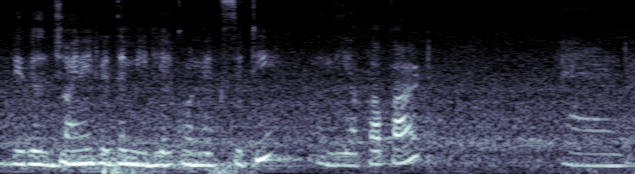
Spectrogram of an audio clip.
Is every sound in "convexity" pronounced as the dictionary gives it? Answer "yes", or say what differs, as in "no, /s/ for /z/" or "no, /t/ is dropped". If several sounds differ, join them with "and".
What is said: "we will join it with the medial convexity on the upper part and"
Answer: no, /v/ is dropped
